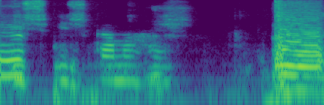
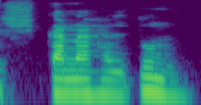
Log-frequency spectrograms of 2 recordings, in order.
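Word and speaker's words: Xcanahaltún: Iszkana Haltun. La X se pronuncia como SH, como sh, de Shkanahaltun. Iszkana Haltun.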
